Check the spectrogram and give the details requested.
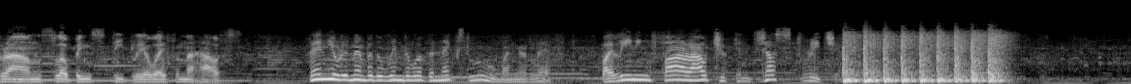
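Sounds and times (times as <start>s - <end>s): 
speech: 0.0s - 2.5s, 3.1s - 8.9s
pounding on a door: 8.4s - 10.2s.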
